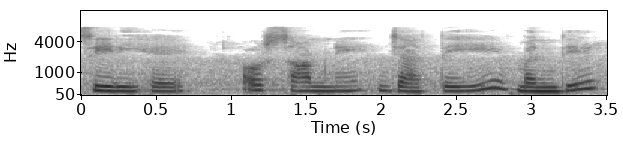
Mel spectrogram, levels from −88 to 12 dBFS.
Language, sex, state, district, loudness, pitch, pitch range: Hindi, female, Maharashtra, Mumbai Suburban, -14 LUFS, 195 Hz, 185-220 Hz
